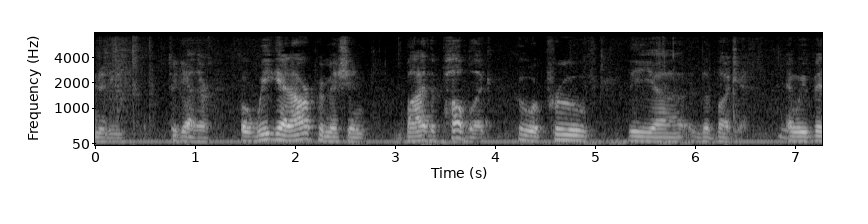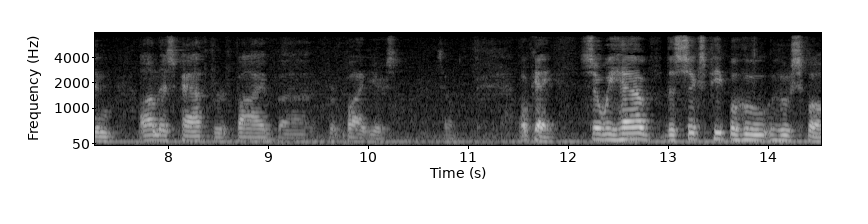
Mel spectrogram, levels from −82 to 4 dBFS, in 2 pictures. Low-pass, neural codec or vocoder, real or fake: 7.2 kHz; none; real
